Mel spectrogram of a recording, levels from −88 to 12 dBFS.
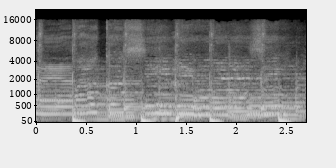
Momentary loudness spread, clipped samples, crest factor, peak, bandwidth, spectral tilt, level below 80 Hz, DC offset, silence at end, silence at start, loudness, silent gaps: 2 LU; under 0.1%; 10 dB; 0 dBFS; 16.5 kHz; -5.5 dB/octave; -16 dBFS; under 0.1%; 0 s; 0 s; -11 LUFS; none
